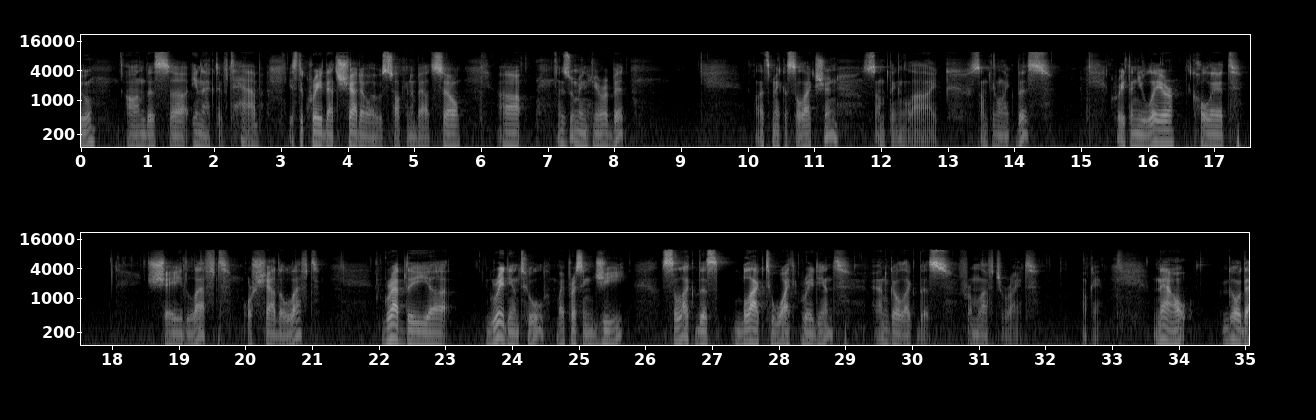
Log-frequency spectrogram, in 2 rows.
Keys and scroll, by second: 7.7 super+=, 15.7 shift+super+n, 18.1 shift+super+n, 19.3 Return, 32.0 super+d, 32.6 super+s.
